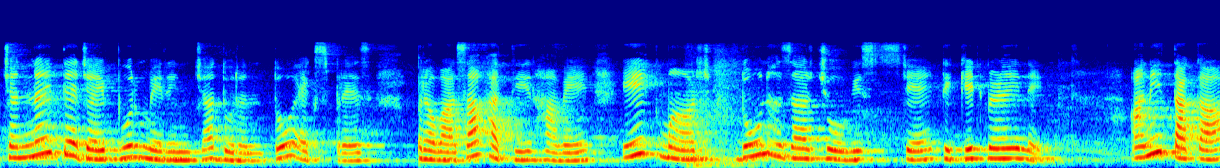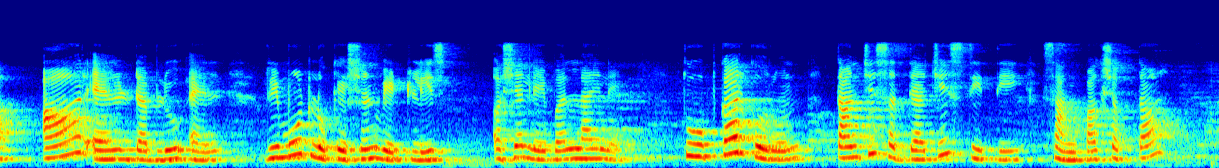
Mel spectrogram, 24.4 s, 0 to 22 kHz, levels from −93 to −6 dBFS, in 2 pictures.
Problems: constant background noise, background conversations at intervals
